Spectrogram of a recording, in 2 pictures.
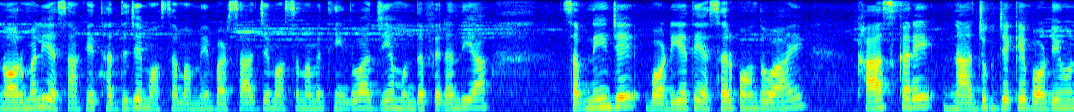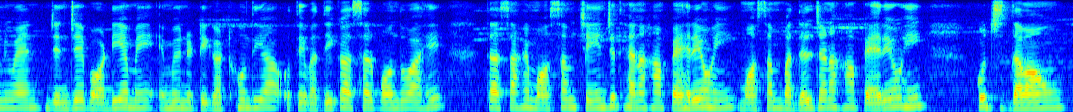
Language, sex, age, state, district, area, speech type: Sindhi, female, 30-45, Maharashtra, Thane, urban, spontaneous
